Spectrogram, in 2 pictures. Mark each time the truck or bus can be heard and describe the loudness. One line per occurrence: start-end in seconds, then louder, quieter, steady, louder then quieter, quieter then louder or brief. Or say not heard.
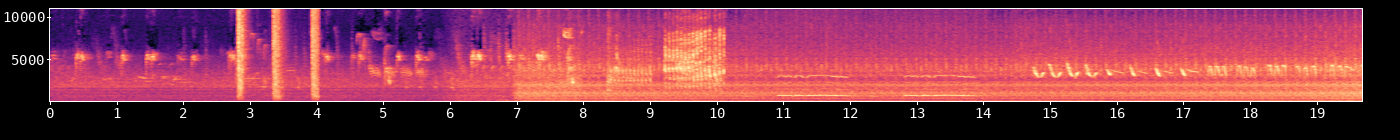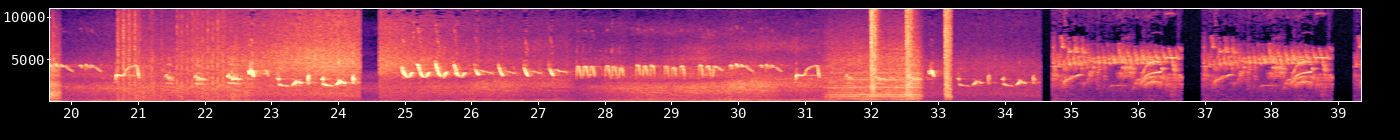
6.9-32.8 quieter then louder.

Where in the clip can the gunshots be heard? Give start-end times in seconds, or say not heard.
2.8-4.0, 20.6-22.7, 31.9-33.2.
